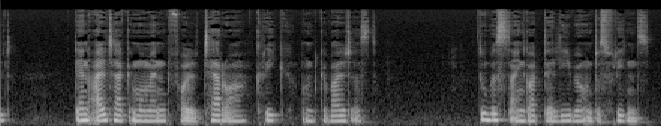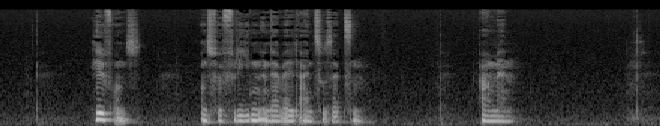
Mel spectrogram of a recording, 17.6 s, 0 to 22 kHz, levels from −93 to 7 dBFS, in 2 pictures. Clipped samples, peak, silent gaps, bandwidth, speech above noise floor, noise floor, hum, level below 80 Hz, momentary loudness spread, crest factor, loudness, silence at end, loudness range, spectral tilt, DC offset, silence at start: under 0.1%; -8 dBFS; none; 16.5 kHz; 34 dB; -59 dBFS; none; -60 dBFS; 14 LU; 20 dB; -26 LUFS; 0.3 s; 9 LU; -5 dB/octave; under 0.1%; 0 s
